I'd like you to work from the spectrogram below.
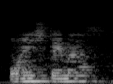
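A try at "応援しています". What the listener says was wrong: Un poquito más largo otra vez. O, no, solo O en O un poquito más alto.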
